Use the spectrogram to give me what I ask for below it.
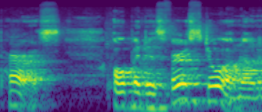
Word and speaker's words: Pierce: Well, in a lot of ways, Samuel Stillman Pierce, by 1837 pronounced Perse, opened his first store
